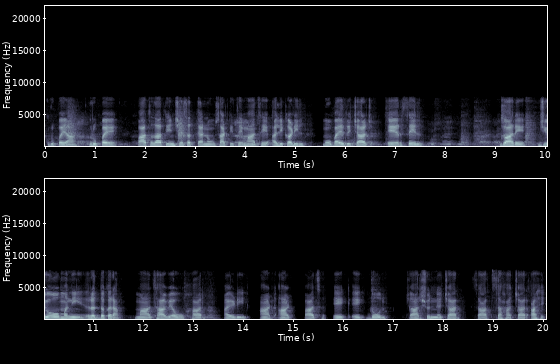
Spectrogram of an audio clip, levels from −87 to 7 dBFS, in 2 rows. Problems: constant background noise, background conversations at intervals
